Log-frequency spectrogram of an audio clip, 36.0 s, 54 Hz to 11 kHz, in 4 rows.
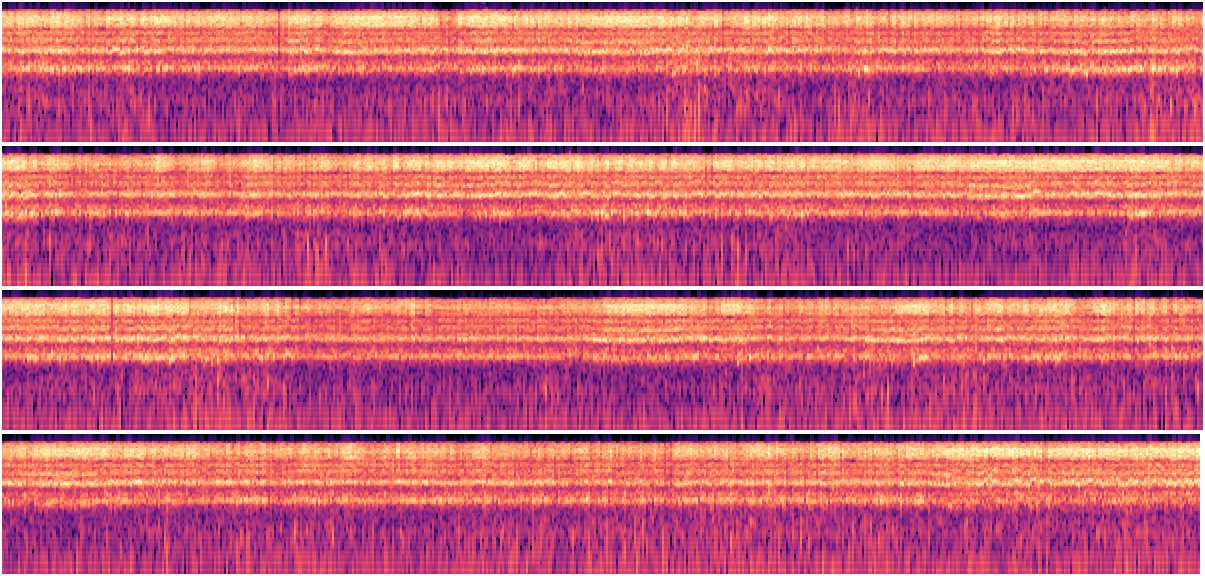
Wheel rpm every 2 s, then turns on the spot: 230, 230, 230, 240, 230, 230, 230, 230, 230, 240, 240, 220, 230, 230, 230, 230, 230, 200.
none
